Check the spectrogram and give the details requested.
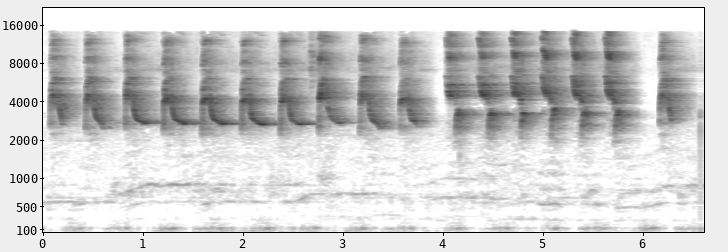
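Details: Long-tailed shrike in full voice, showing off its mimicked songs: a fast run of scratchy, downslurred notes, roughly two or three each second, shifting midway to higher, sharper notes, with a low background hum.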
